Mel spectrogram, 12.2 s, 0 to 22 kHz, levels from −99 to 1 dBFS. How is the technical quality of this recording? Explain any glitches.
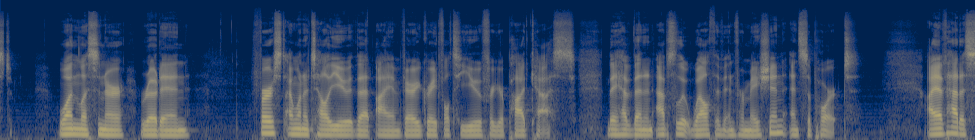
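Two brief glitches interrupt the speech, both from overlap between stream segments. At 8.17 s, between "have been an" and "absolute wealth of information", and again at 10.16 s, right after "wealth of information and", the player trims a few milliseconds where two segments' timestamps overlap, discarding sound that was never duplicated. The waveform jumps abruptly, heard as a tiny click or skip, and a spectrogram shows a thin vertical broadband line. The roughly 2 s spacing fits 2-second segments.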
